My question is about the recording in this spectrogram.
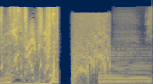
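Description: Scratchy, stuttering rewind-like transition effect, cut by a sudden brief drop-out just under a second in, followed by a short hiss and the held opening notes of a song's intro.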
